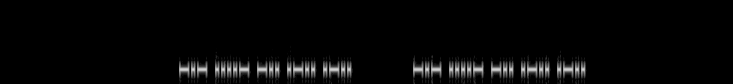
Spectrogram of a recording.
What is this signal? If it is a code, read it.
Morse code, heard as a keyed tone, about 37 wpm, 700 Hz. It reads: K4DLL K4DLL
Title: USA Call Signs - 5 Characters - Repeated 2x - 40wpm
